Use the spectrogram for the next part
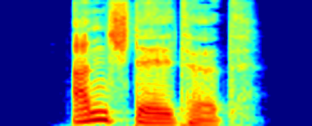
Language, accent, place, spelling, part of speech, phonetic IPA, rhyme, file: German, Germany, Berlin, anstelltet, verb, [ˈanˌʃtɛltət], -anʃtɛltət, De-anstelltet.ogg
- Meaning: inflection of anstellen: 1. second-person plural dependent preterite 2. second-person plural dependent subjunctive II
